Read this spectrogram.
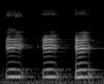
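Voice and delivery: little high, soft "eh" blips; high imitated sinking noise. Father mimicking his son's grades slipping, high squeaky blips. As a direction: squeak out short, quiet high notes.

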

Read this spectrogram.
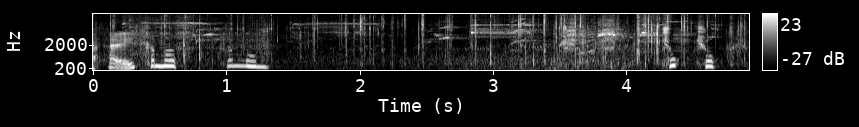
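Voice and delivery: high sing-song chook call; calling chickens. Real, not acted. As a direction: coax the hens in a high voice.

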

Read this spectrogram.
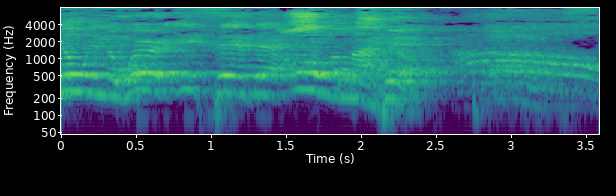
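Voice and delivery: high, ringing sermon climax over music; whooping preacher voice; preaching at full force. Acted. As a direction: lift it to a shouted church climax.

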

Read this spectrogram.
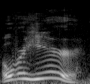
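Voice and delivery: high-pitched shouted call; yelling back. A narrator's reading. Lost hunter answering a call in the woods, high yell. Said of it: "I yelled back".

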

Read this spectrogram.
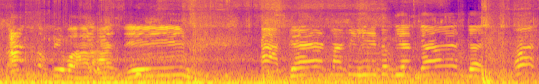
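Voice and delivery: startled yelling, high and loud; scared horror game streamer. Real, not acted. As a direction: genuine jumpscare shriek. Jumpscare, enemy still alive.

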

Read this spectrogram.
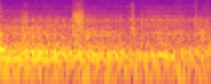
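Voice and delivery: quick, soft, whispered menace; whispered threat. Acted. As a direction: whisper it fast, creepily. Same words, whispered quickly.

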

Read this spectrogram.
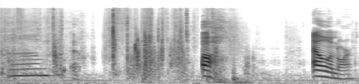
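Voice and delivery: usual speaking voice

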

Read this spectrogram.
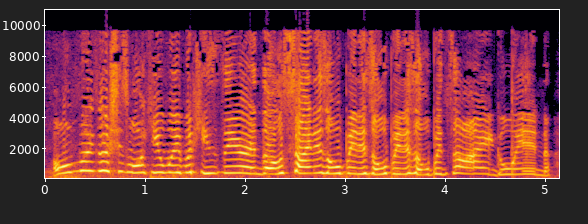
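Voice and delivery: cheering them on; excited urging. Real, not acted. Urging characters on screen.

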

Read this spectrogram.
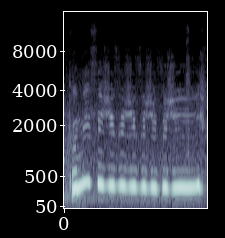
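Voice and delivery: high sing-song coaxing call; talking to fish. Pretend. Calling fish to bite.

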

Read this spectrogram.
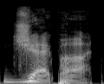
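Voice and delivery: "Jackpot!" in a crisp British accent, loud and punchy. Shown as a demonstration. Voice actor does Dante's line in a British accent. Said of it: "here is the regular British accent".

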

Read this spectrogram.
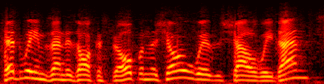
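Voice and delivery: ordinary talk, nothing marked

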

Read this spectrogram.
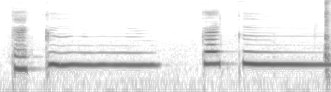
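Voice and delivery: slow, loud sing-song peekaboo. Real, not acted. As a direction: stretch out the peekaboo. Peekaboo with baby.

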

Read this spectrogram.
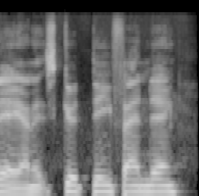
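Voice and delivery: normal talking voice

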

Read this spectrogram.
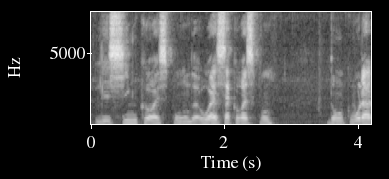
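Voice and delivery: ordinary delivery

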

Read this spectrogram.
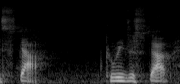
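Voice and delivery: softly pleading as a regretful Job. Acted. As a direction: beg quietly for it to end. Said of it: "Job is having, having regret".

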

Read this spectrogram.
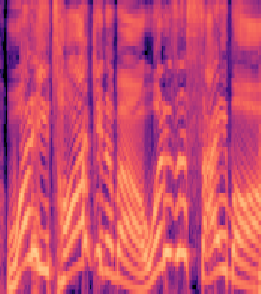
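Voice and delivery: high-pitched exasperated questioning; baffled parents. Retold or imitated. Parents staring at their son, baffled and exasperated. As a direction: imitate bewildered parents, voice up high.

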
